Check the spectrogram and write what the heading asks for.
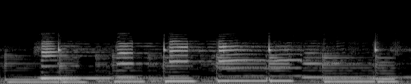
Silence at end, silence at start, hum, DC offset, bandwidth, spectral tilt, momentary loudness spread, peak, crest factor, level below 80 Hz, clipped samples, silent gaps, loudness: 0 s; 0 s; none; 0.4%; 4.5 kHz; -10.5 dB/octave; 7 LU; -12 dBFS; 16 dB; -52 dBFS; under 0.1%; none; -28 LUFS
